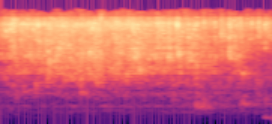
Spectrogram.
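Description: Warm homemade chicken stock pours from a heavy pot into a colander in a kitchen, a steady rushing splash of liquid that tapers off near the end.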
